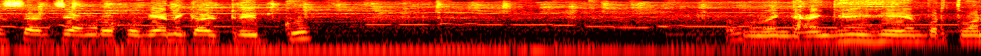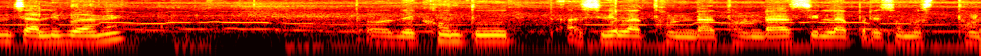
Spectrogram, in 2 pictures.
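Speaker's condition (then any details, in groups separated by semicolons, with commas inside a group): No condition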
